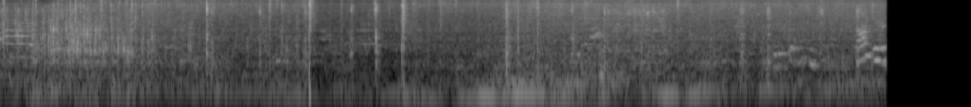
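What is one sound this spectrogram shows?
Oil sizzles and bubbles loudly as food deep-fries.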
